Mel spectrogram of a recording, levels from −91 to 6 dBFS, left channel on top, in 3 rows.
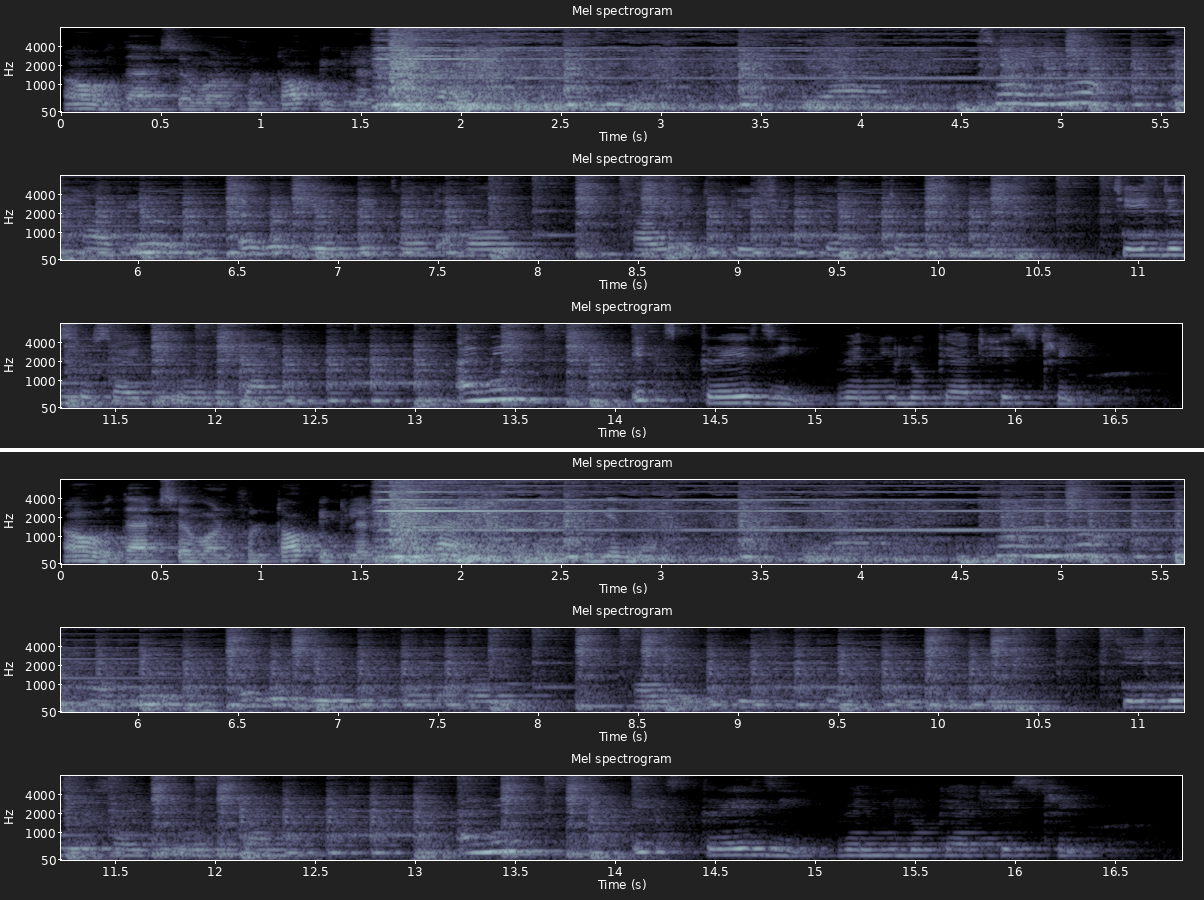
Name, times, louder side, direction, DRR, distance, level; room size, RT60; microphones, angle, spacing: voice 1, 0.0-3.1 5.6-5.9 6.3-6.4, right 4 dB, 55° right, 9 dB, 0.3 m, -35 dB
sound 1, 1.5-14.2, right 2 dB, 10° right, 1.5 m, -34 dB
voice 2, 3.6-4.3 4.6-7.9 8.4-10.6 10.9-12.5 13.2-13.7 14.1-16.3, left 3 dB, 60° left, 9 dB, 0.3 m, -38 dB
6.2 x 2.1 x 2.4 m, 0.77 s
head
